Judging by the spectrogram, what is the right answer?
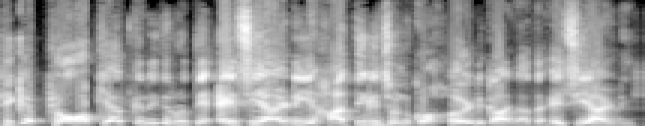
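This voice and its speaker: A man's voice: sits high, big pitch swings, fairly quick, darkish tone. A man teaching beginners spoken English, explaining patiently and repeating his points to viewers he calls friends. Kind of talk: spoken English lesson to camera.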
